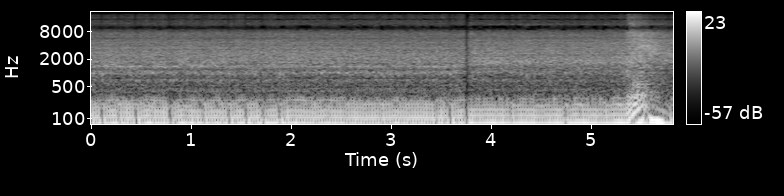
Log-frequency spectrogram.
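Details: 2000 Triumph Sprint ST 955 triple, first start in 24 years after being wrecked new and stored in a barn, with a cleaned fuel pump and new fuel hoses: steady idle, then a quick rev that climbs and settles cleanly, no knocks or rattles; running fine.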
